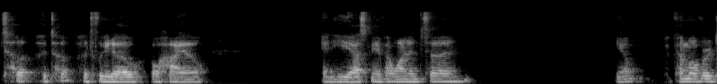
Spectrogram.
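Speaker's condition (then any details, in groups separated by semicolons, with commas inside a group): Stuttering; stuttering since earliest memory, first therapy after college freshman year, Toledo program led by Rodney Gobble; repeated sounds, prolonged sounds, blocks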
